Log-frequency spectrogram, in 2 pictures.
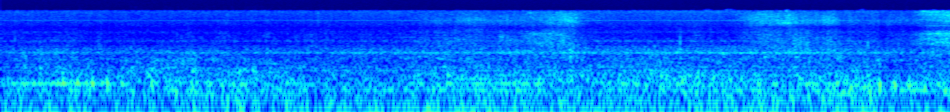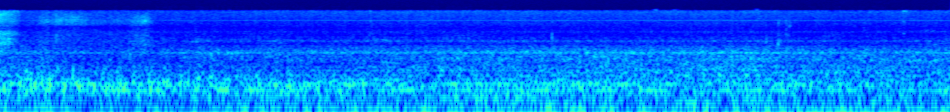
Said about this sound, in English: And the moment came, and the only thing you could hear were the helicopters from the news crews.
